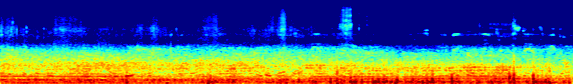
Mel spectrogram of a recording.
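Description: A steady engine hum that fades out about halfway, under a rough low rumble and faint, indistinct voices.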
